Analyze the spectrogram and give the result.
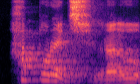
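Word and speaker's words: הַפֹּרֵץ: 길을 여는 자가 히브리어로 하보레츠라고 발음한다고 합니다. 이건 뭐냐면요.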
